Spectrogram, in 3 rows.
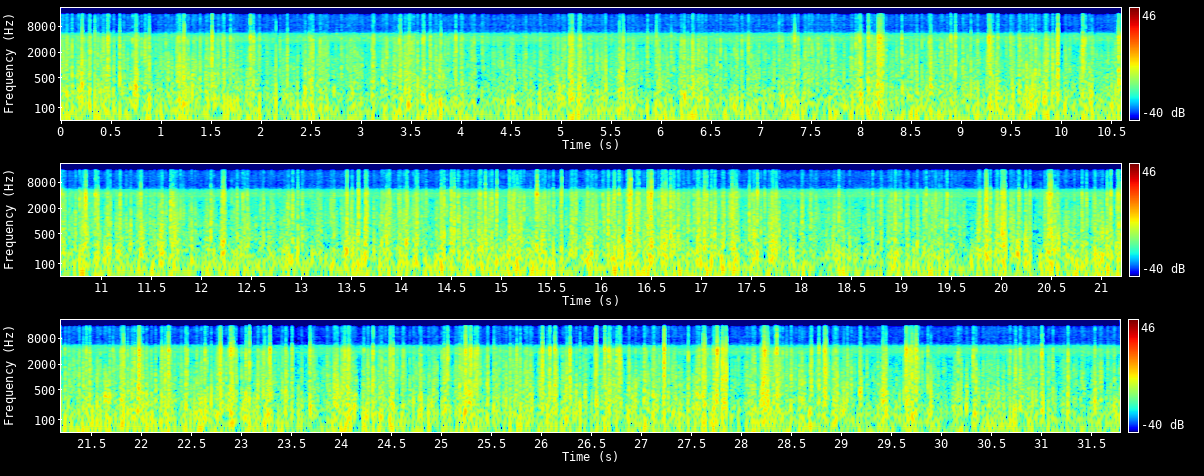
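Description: Motorcycle riding at highway speed, about 85 km/h: loud, steady wind rush buffeting the camera's microphone over the bike's engine and road noise.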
